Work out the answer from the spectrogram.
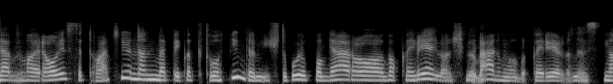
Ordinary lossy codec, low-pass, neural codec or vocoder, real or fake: Opus, 24 kbps; 7.2 kHz; codec, 16 kHz, 0.5 kbps, FreqCodec, larger model; fake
